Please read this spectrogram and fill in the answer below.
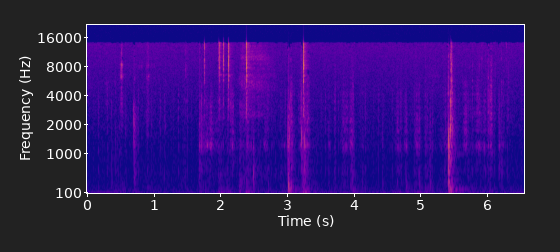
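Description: Sharp plastic clicks and knocks as a small white plastic part is handled and pushed into place inside the dryer's cabinet. There is a cluster of light clicks, two firmer knocks around the middle, and the loudest knock near the end.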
